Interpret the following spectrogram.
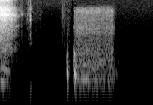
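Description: Near silence on a computer-audio recording: a short breathy hiss at the start, then a faint click about a second in followed by half a second of soft hiss.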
